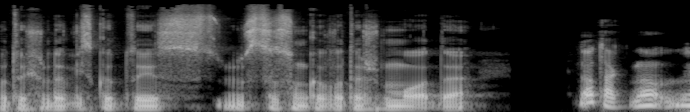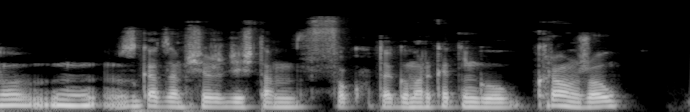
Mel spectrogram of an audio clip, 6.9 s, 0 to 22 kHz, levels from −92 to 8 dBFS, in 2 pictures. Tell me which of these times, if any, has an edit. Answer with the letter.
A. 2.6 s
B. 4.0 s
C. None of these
B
